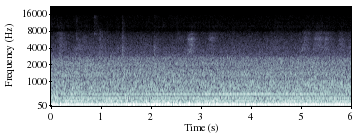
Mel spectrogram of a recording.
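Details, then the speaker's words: Elcon 16-inch desk fan after motor repair (7 coins removed from rusted motor): steady low hum, smooth even tone, no rattle or knocking; motor runs cleanly and faster than before. "Now that's much better. Even the speed is a lot higher than before. And you get that beautiful sound of that motor too."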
